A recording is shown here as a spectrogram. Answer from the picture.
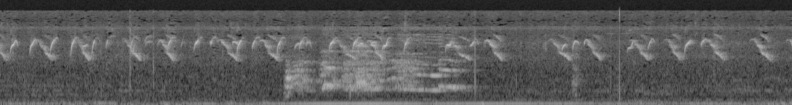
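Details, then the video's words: Hen with her chicks: steady, rapid high peeping from the chicks, about three per second, with a harsh, noisy hen call in the middle and low rumbling underneath. "GALINHA 🐔 E SEUS PINTINHO"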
